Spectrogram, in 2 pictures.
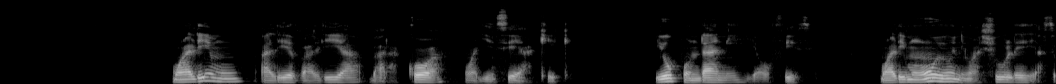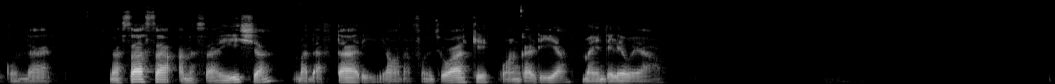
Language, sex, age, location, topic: Swahili, female, 25-35, Dar es Salaam, education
